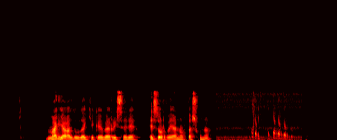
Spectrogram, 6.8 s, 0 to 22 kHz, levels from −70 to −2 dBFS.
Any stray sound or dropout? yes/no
yes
